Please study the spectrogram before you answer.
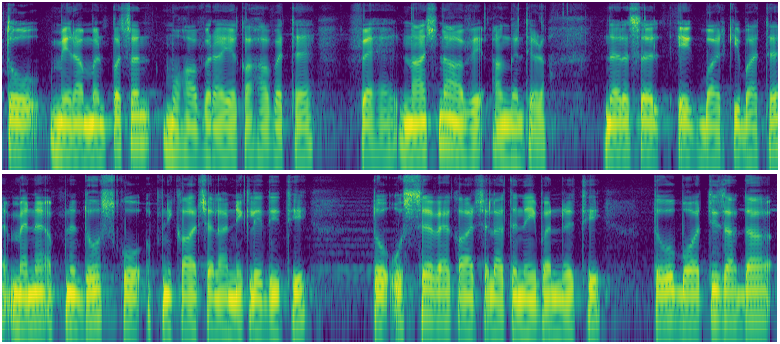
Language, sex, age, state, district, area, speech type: Hindi, male, 30-45, Madhya Pradesh, Jabalpur, urban, spontaneous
